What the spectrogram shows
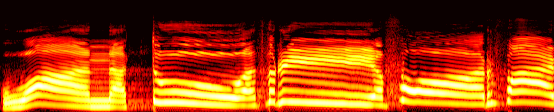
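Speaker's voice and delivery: loud, high put-on vampire accent. Showing how a husband makes fun of his mom's accent, imitating the Count's accent. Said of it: "you totally sound like the count".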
